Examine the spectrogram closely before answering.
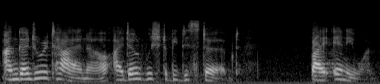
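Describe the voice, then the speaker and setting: An actress playing a scornful, bitter aristocratic widow, middle-aged, with a haughty, deliberate manner. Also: female voice, mid-range voice, big pitch swings, a little hiss or hum, close to an everyday voice, rough recording. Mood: imperious. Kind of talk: theatrical film acting. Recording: old film soundtrack with music behind.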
